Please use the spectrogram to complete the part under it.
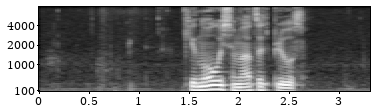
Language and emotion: Russian, neutral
